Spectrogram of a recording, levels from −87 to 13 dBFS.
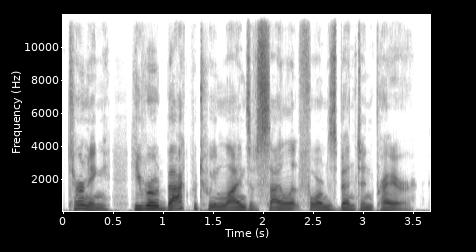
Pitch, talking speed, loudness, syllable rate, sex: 140 Hz, 195 wpm, -18 LUFS, 4.8 syllables/s, male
